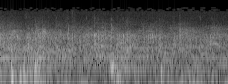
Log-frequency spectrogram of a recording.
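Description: Audience in an auditorium applauding, a steady spell of clapping from many hands.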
